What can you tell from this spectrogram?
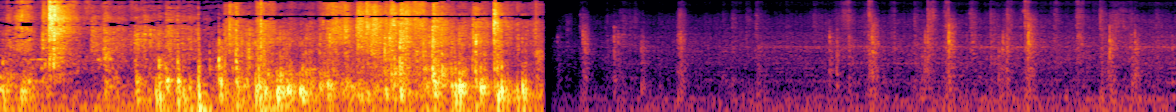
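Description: Loud background music that cuts off abruptly about five and a half seconds in. It is followed by faint crinkling and light ticks of a paper shopping bag as a cat mouths and tugs at its handle.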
